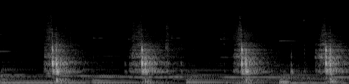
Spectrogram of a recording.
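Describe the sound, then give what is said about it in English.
Knife chopping a potato into half-inch cubes, giving a few sharp, distinct chops that land at an uneven, unhurried pace, each cut a crisp thunk with a short bright attack. “Then I'll flip it 90 degrees, and I'll do about 1/2-inch chops down the potato. And I'll do that on both sides of my potatoes.”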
